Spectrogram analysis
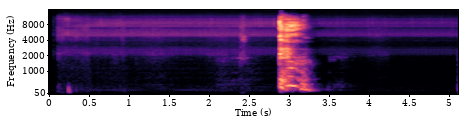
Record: {"cough_length": "5.1 s", "cough_amplitude": 27964, "cough_signal_mean_std_ratio": 0.22, "survey_phase": "beta (2021-08-13 to 2022-03-07)", "age": "65+", "gender": "Female", "wearing_mask": "No", "symptom_none": true, "smoker_status": "Never smoked", "respiratory_condition_asthma": false, "respiratory_condition_other": false, "recruitment_source": "REACT", "submission_delay": "3 days", "covid_test_result": "Negative", "covid_test_method": "RT-qPCR", "influenza_a_test_result": "Negative", "influenza_b_test_result": "Negative"}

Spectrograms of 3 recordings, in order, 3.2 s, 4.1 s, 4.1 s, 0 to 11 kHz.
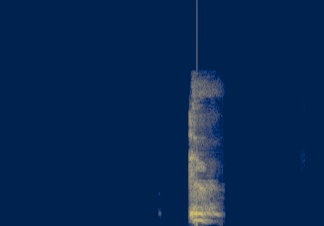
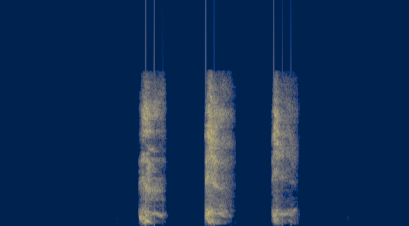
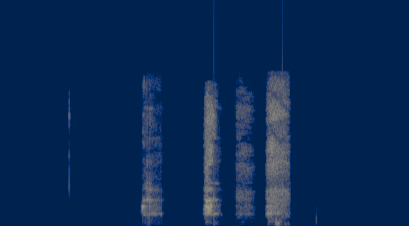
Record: {"cough_length": "3.2 s", "cough_amplitude": 23832, "cough_signal_mean_std_ratio": 0.2, "three_cough_length": "4.1 s", "three_cough_amplitude": 24053, "three_cough_signal_mean_std_ratio": 0.27, "exhalation_length": "4.1 s", "exhalation_amplitude": 4409, "exhalation_signal_mean_std_ratio": 0.25, "survey_phase": "beta (2021-08-13 to 2022-03-07)", "age": "45-64", "gender": "Female", "wearing_mask": "No", "symptom_none": true, "smoker_status": "Ex-smoker", "respiratory_condition_asthma": false, "respiratory_condition_other": false, "recruitment_source": "REACT", "submission_delay": "1 day", "covid_test_result": "Negative", "covid_test_method": "RT-qPCR"}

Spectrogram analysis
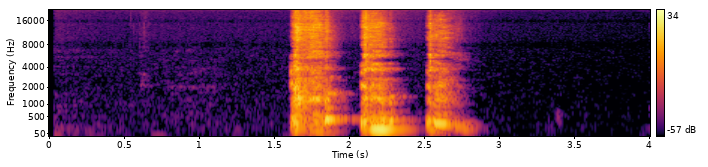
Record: {"three_cough_length": "4.0 s", "three_cough_amplitude": 32768, "three_cough_signal_mean_std_ratio": 0.33, "survey_phase": "beta (2021-08-13 to 2022-03-07)", "age": "18-44", "gender": "Female", "wearing_mask": "No", "symptom_fatigue": true, "symptom_onset": "13 days", "smoker_status": "Never smoked", "respiratory_condition_asthma": false, "respiratory_condition_other": false, "recruitment_source": "REACT", "submission_delay": "0 days", "covid_test_result": "Negative", "covid_test_method": "RT-qPCR", "influenza_a_test_result": "Negative", "influenza_b_test_result": "Negative"}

